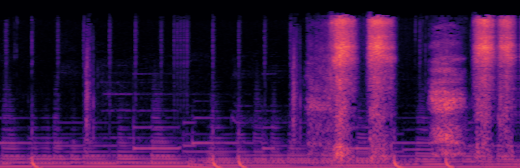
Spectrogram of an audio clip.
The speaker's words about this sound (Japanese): 大丈夫そうくしゃみでお祝いか最高やね。いや、ちゃちゃちゃちゃ、たまたま今ムズムズして。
